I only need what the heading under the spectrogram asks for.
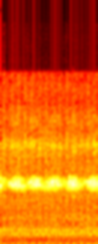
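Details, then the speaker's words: Yamaha Mio GT FI scooter after engine repair, worn CVT parts (boss roller) still pending: even steady thump about five beats a second with constant whirr, no knocks or misses; engine now idles smoothly. "Hai kemarin mengupload ya suaranya sekarang mah halus"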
